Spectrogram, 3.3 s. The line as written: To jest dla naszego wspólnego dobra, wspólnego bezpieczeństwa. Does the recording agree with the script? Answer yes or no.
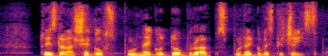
yes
